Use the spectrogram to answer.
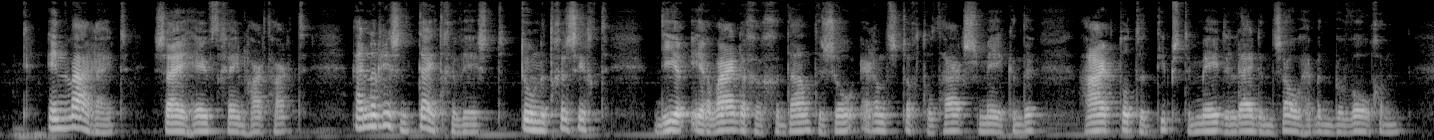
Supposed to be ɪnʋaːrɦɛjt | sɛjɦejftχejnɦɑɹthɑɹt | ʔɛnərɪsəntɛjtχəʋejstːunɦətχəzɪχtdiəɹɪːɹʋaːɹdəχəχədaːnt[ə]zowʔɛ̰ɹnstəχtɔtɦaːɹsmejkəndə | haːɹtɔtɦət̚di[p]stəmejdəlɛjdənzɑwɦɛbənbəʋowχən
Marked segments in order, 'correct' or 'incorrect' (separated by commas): correct, correct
